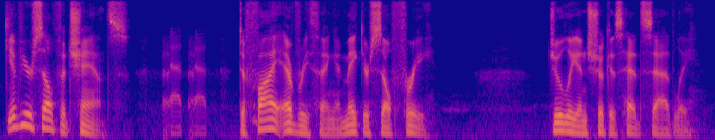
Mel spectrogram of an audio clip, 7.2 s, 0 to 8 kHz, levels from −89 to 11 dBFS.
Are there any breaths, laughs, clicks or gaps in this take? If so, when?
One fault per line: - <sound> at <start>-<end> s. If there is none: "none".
- laugh at 1.6-2.1 s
